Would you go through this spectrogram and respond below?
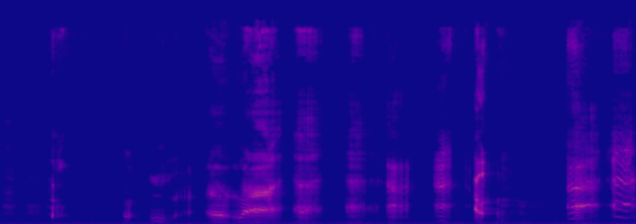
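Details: Chatty infant with hiccups: babbling and laughing, with short catching hiccup sounds breaking in between the vocal sounds.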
